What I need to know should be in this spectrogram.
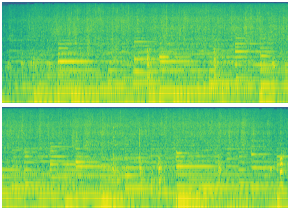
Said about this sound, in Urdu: قیمے کو بس اتنا بھونا جاتا ہے کہ اس کا پانی خشک نہ ہونے پائے اور گوشت کی نمی اپنی جگہ برقرار رہے.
